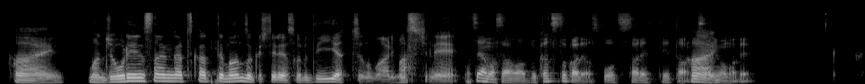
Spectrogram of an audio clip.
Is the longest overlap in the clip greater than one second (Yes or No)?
No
